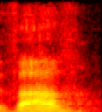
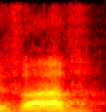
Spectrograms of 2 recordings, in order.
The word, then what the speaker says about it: ו: Le Vav, voilà.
